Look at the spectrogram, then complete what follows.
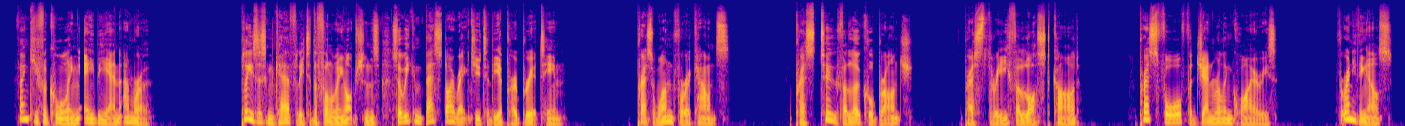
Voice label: IVR; ABN Amro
